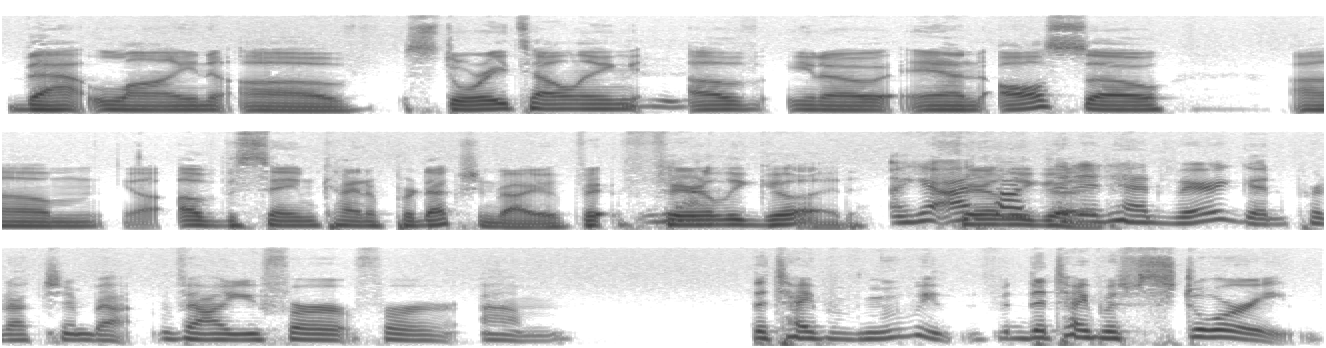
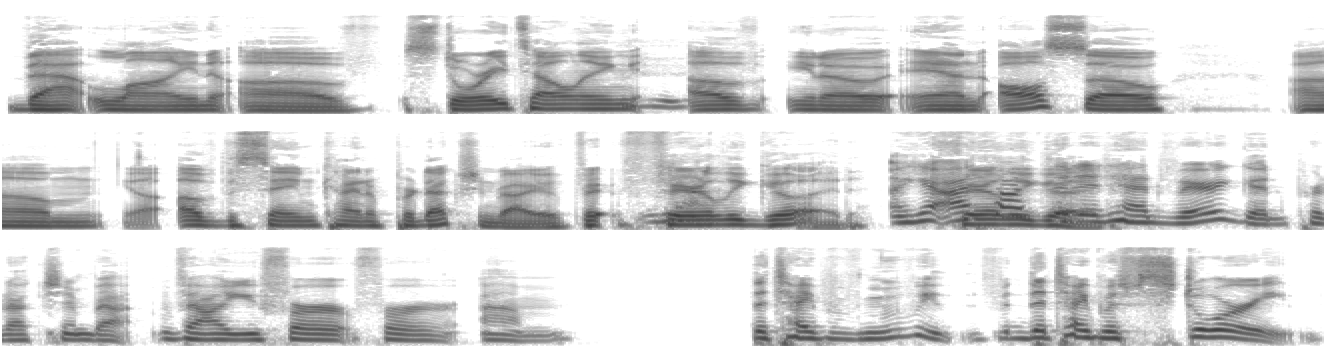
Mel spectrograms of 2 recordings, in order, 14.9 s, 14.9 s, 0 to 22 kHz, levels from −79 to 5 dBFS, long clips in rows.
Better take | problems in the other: second | hiss; faint; throughout; 25 dB below the speech

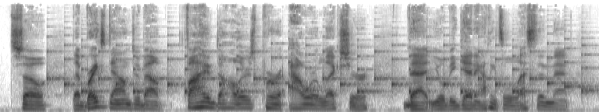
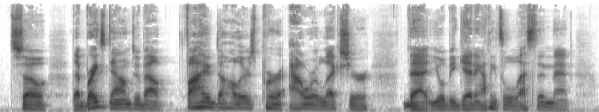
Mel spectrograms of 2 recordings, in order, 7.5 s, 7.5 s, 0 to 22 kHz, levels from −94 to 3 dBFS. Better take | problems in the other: second | phone ringing; noticeable; from 0.5 s on; peak 8 dB below the speech

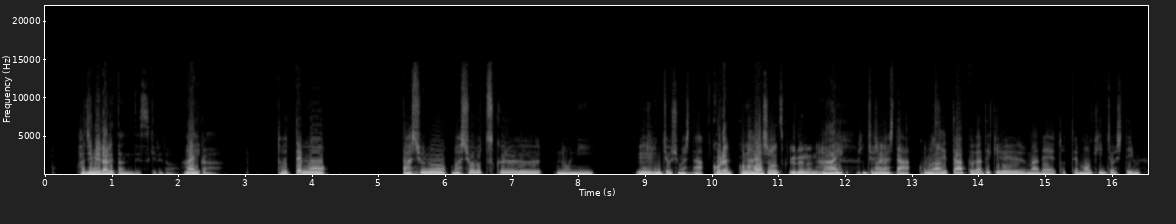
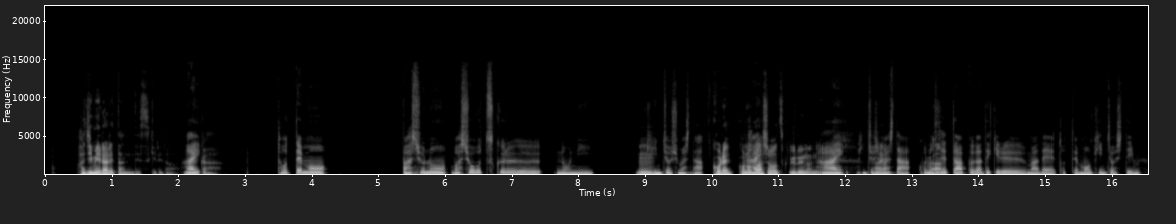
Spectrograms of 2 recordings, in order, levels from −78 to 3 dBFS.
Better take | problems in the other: second | distortion; slight; 6% of the sound clipped

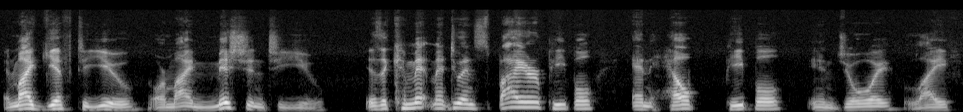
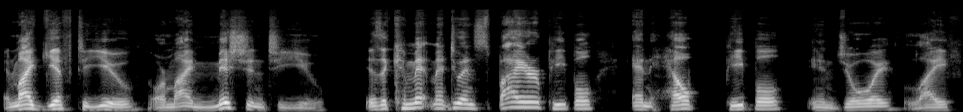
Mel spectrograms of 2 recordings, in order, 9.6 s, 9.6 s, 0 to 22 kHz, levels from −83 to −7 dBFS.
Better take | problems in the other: second | hiss; faint; throughout; 30 dB below the speech

